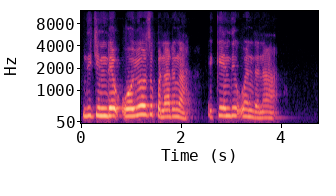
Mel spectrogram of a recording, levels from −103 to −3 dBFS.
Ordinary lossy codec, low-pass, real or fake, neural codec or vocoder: Opus, 16 kbps; 10.8 kHz; real; none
